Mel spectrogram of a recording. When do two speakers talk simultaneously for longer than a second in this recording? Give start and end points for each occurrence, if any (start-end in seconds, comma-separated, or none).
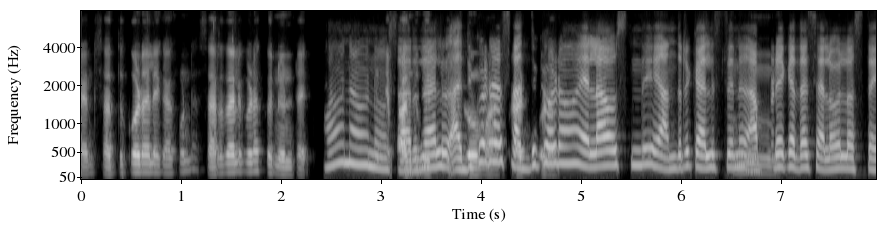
3.0-4.8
